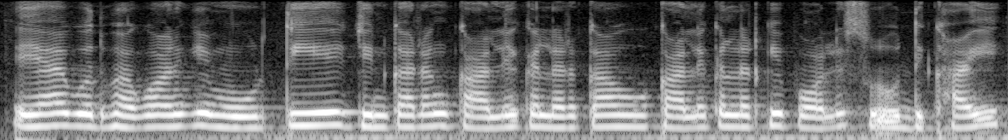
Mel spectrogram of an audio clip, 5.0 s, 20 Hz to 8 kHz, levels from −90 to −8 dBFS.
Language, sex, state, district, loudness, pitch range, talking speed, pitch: Hindi, female, Delhi, New Delhi, -13 LUFS, 200-225 Hz, 200 wpm, 210 Hz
